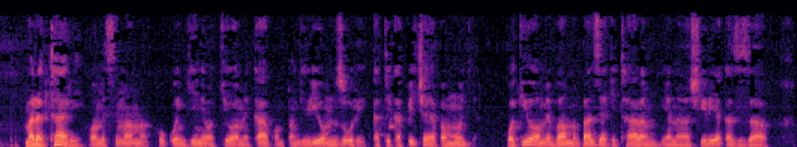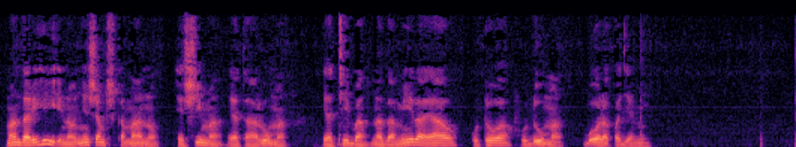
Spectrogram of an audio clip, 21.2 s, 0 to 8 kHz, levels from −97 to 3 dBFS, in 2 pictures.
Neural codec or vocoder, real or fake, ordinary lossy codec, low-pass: none; real; MP3, 32 kbps; 7.2 kHz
